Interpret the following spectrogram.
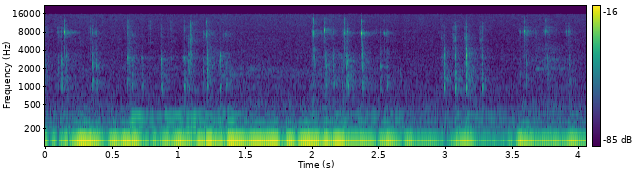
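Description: Faint computer-keyboard typing: scattered keystrokes in several short runs.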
